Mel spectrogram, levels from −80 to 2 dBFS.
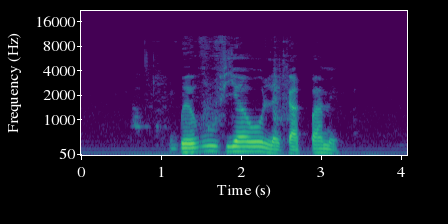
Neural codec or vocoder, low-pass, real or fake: none; 10.8 kHz; real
